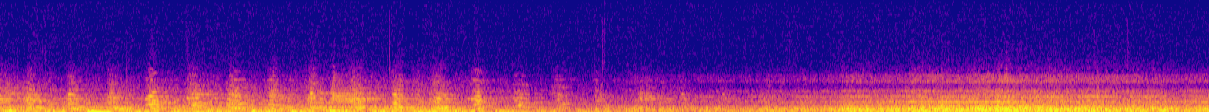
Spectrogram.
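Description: A passenger airplane takes off, a steady broadband engine roar with a rising hum that stays loud and close throughout, no voices over it.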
